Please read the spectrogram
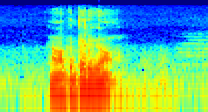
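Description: A man's voice saying one short word or drawn-out syllable about half a second in, over otherwise quiet room tone.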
